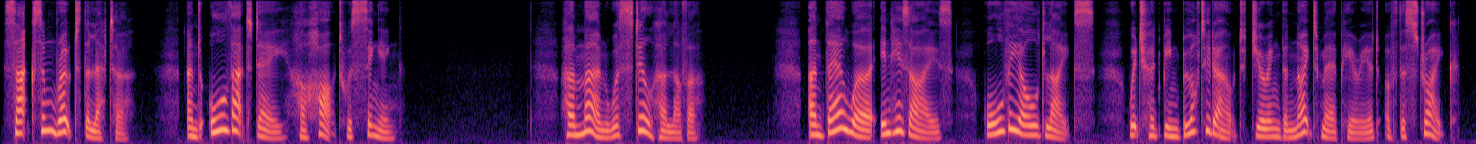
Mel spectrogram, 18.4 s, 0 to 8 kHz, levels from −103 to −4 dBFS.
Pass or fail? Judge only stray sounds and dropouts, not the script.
pass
